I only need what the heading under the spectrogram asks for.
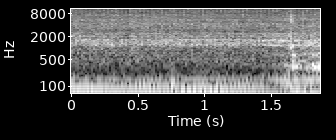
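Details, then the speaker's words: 2008 Honda Civic FD 1.8 at idle with A/C on after replacing the passenger-side (left) radiator fan motor, both fans running: quiet, strong even fan rush, no grinding or rattle; previously the fan made a loud noise; now normal. "ปกตินะครับเสียงเงียบนะครับพัดลมแรงนะครับใช้ได้นะครับเสียงไม่มีนะครับ"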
